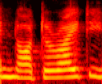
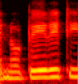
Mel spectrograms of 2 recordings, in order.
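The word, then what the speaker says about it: notoriety: यानी नौसिखिया, अडेप्ट निपुण, नोटोराइटी ये नोटोराइटी है, नोटेरिटी नहीं है, नोटोराइटी बदनामी, एनोनिमिटी गुमनामी या प्रोमिनेंस प्रसिद्धि दोनों ही हो सकता है।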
